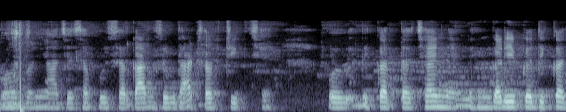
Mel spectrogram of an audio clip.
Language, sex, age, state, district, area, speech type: Maithili, female, 60+, Bihar, Purnia, rural, spontaneous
